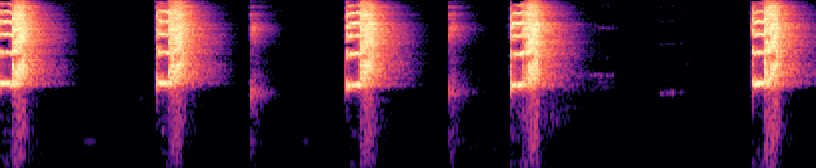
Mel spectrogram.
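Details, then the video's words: Lovebird, a fighter type, calling to stimulate other lovebirds to sing; loud harsh squawks about once a second, each sometimes followed by a faint short peep. "Pancingan Lovebird Ngekek Panjang SUPER FIGHTER, LB Kurang Semangat Kembali RAJIN BUNYI"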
